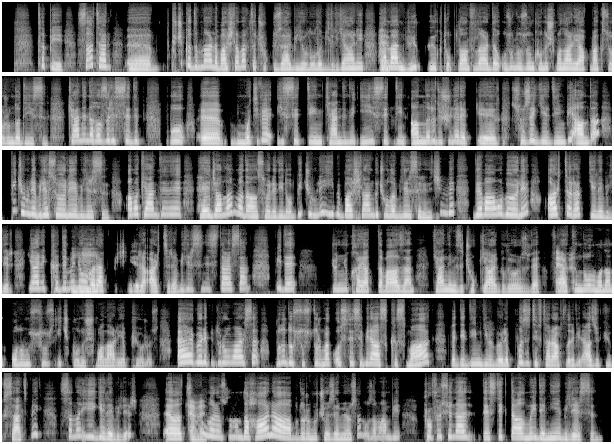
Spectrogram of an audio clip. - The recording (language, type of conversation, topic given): Turkish, advice, Topluluk önünde konuşurken neden özgüven eksikliği yaşıyorum?
- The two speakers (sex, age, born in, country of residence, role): female, 30-34, Turkey, Spain, user; female, 40-44, Turkey, Germany, advisor
- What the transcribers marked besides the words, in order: other background noise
